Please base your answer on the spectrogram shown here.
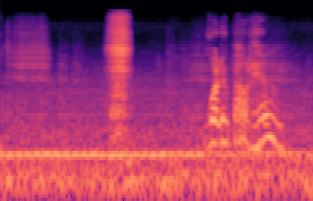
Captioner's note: Tyler sniffs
